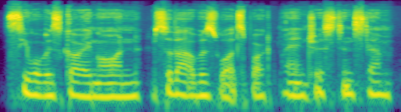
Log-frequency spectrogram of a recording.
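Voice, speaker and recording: A woman's voice: deep voice, flat delivery, brisk. A 24-year-old woman from Sweden, a PhD student talking in an enthusiastic, chatty way. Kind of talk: casual podcast chat.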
